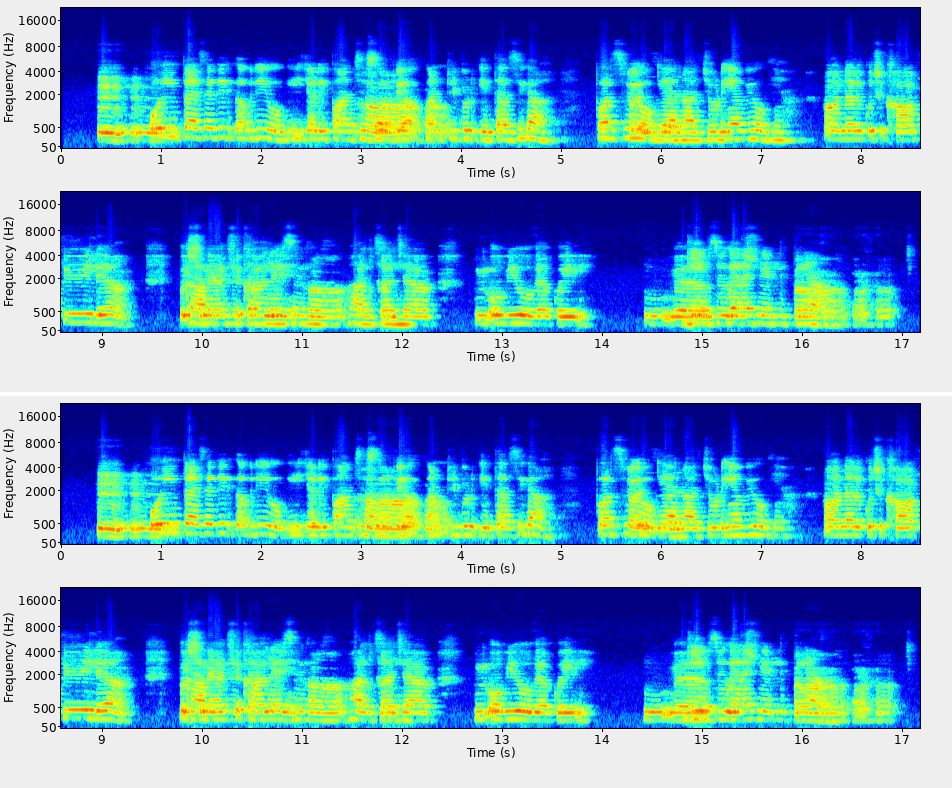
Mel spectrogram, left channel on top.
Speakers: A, on the right; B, on the left.
A: ਹੂੰ-ਹੂੰ
B: ਉਹੀ ਪੈਸੇ ਦੀ ਰਿਕਵਰੀ ਹੋ ਗਈ ਜਿਹੜੀ ਪੰਜ ਛੇ
A: ਹਾਂ-ਹਾਂ
B: ਸੌ ਰੁਪਇਆ ਕੰਟਰੀਬਿਊਟ ਕੀਤਾ ਸੀਗਾ। ਪਰਸ ਵੀ
A: ਹਾਂਜੀ-ਹਾਂਜੀ
B: ਹੋ ਗਿਆ
A: ਹਾਂ ਹਾਂਜੀ, ਹਾਂਜੀ।
B: ਨਾਲ ਚੂੜੀਆਂ ਵੀ ਹੋ ਗਈਆਂ।
A: ਹਾਂ ਨਾਲ ਕੁਛ ਖਾ ਪੀ ਵੀ ਲਿਆ ਕੋਈ
B: ਖਾ
A: ਸਨੈਕਸ
B: ਪੀ ਵੀ ਲਿੱਤਾ
A: ਖਾ
B: ਗੇਮਸ
A: ਲਏ
B: ਵੀ
A: ਹਾਂ
B: ਹਾਂਜੀ
A: ਹਲਕਾ ਜਿਹਾ। ਉਹ ਵੀ ਹੋ ਗਿਆ ਕੋਈ ਅ
B: ਗੇਮਸ ਵਗੈਰਾ
A: ਕੁਛ
B: ਖੇਡ ਲਿੱਤੀਆਂ
A: ਹਾਂ ਹਾਂ ਹਾਂ।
